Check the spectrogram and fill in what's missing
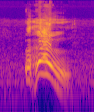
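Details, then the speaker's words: Single loud, voiced "dad sneeze" during summer allergies: a drawn-out vocal sound rising then falling, in a quiet room. "oh and that's the dad sneeze you know uh you know my papal had it and well i didn't i didn't know my dad too well he probably had it too"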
